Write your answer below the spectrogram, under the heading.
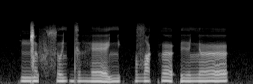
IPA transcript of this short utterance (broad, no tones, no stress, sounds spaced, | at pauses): ŋ͡ǀ ʏ f s o lʲ d ə ɦ ɛ lʲ | zˤ ɪ k œ ʔ ɪ l œ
